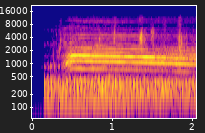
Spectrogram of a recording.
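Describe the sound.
Wild dogs give a loud, sustained harmonic cry that holds steady for about two seconds over a rough, noisy low rumble.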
